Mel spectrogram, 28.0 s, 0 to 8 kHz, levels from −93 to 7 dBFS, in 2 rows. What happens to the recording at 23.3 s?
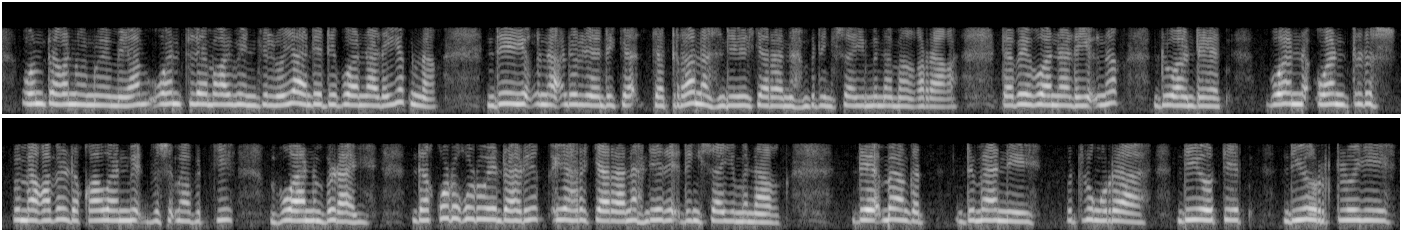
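At 23.28 to 23.32 s there are lost iLBC frames. For about 40 ms, which fits two missing 20 ms frames, the decoder repeats the last pitch cycle blended with noise, giving a brief buzzy, held vowel. A spectrogram shows flat, smeared harmonics; the waveform shows repeating, near-identical cycles overlaid with noise.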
